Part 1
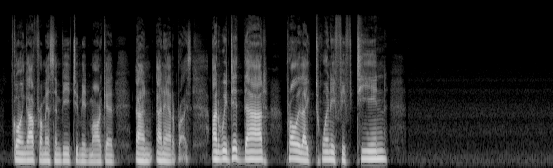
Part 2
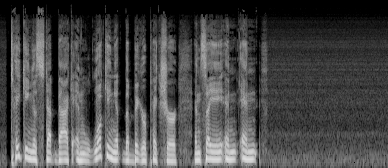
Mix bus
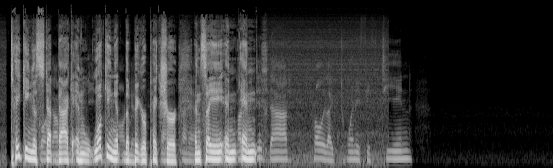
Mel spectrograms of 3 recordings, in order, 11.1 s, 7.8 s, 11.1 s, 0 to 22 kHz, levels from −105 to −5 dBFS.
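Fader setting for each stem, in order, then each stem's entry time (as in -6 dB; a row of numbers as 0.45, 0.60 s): -14.5, +1.5 dB; 0.50, 0.00 s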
